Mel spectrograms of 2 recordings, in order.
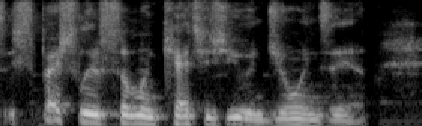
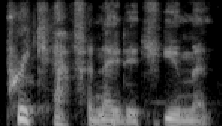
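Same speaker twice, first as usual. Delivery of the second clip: nature documentary; 4 semitones lower, 6 dB quieter than usual. Shown as a demonstration. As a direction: narrate like a wildlife film, hushed. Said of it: "narrating your commute to work like a nature document".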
